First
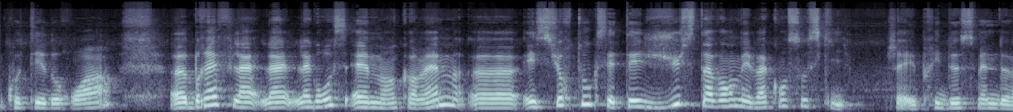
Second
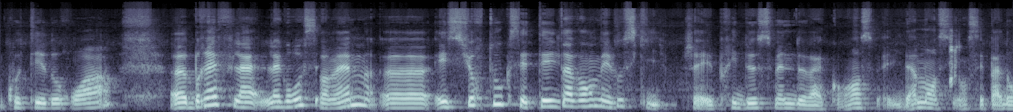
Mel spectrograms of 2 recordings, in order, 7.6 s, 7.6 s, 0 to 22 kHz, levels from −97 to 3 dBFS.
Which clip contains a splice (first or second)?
second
